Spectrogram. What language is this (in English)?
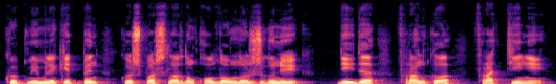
Kazakh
